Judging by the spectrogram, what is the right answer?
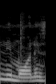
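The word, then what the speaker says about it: mnemonics: मिसाल दे रहा है, जिस तरह निमोनिक्स, जिसका एम साइलेंट है उसको निमोनिक पढ़ेंगे।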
